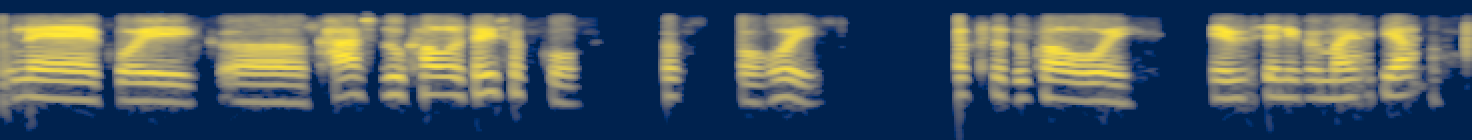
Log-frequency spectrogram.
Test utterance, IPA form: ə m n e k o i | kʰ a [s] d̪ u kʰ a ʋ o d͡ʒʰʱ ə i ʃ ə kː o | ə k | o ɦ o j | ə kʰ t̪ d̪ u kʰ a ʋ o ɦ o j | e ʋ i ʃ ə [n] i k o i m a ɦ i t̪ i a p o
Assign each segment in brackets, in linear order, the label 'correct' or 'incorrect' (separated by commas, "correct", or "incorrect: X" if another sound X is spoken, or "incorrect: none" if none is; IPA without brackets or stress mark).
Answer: correct, correct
